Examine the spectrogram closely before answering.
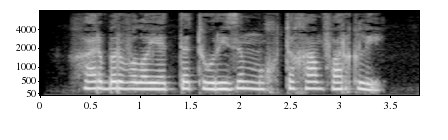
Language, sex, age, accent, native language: Uzbek, female, 12-17, Qoraqalpog'iston, Uzbek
